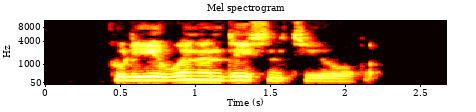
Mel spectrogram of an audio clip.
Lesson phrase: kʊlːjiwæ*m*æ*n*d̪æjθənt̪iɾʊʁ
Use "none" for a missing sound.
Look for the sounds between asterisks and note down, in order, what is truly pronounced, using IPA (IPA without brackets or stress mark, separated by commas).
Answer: n, n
